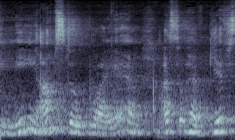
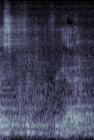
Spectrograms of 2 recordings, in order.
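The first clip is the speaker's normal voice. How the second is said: whispered aside; 10 dB quieter than usual. Real, not acted. Dismissive aside after listing costs.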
